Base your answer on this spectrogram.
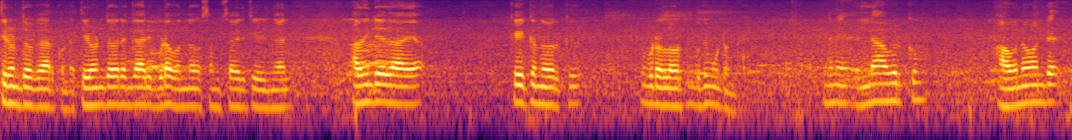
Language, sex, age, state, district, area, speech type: Malayalam, male, 45-60, Kerala, Kottayam, urban, spontaneous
